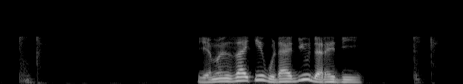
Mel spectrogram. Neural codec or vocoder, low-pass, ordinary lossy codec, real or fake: codec, 24 kHz, 1 kbps, SNAC; 3.6 kHz; none; fake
